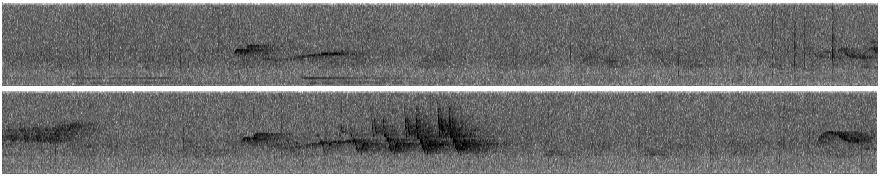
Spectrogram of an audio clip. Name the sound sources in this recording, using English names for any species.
Eastern Wood-Pewee, Red-eyed Vireo, Black-throated Blue Warbler, Ovenbird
